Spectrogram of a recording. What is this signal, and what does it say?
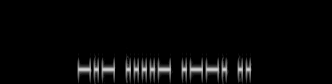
Morse code, heard as a keyed tone, about 30 wpm, 700 Hz. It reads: K4PI
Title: USA Call Signs - 4 Characters - Repeated 2x - 30wpm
